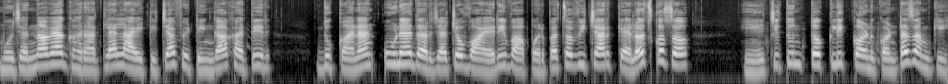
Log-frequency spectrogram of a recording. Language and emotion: Goan Konkani, disgusted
